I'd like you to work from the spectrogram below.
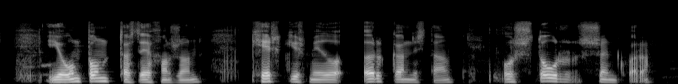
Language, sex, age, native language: Icelandic, male, 14, Icelandic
